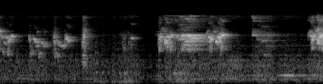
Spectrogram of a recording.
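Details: Budgerigar song played to encourage breeding: quick twittering chirps at first, then a dense scratchy warble after a brief pause, ending in a loud squeaky burst.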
